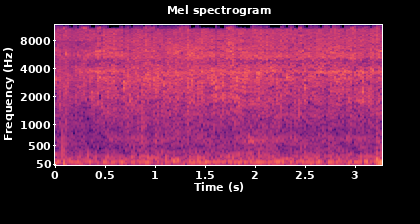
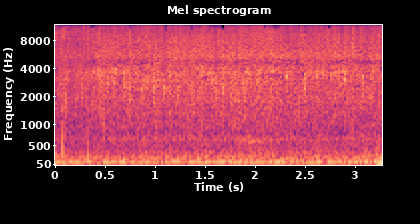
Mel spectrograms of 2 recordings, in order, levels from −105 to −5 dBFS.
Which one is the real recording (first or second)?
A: second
